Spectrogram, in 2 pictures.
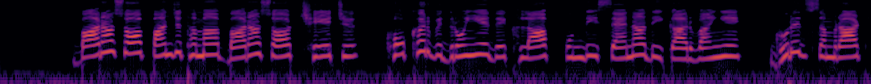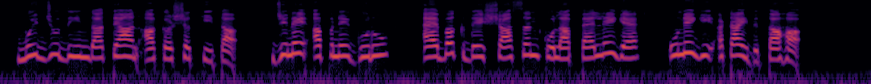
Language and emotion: Dogri, neutral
